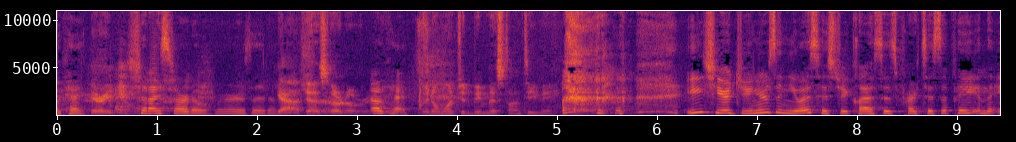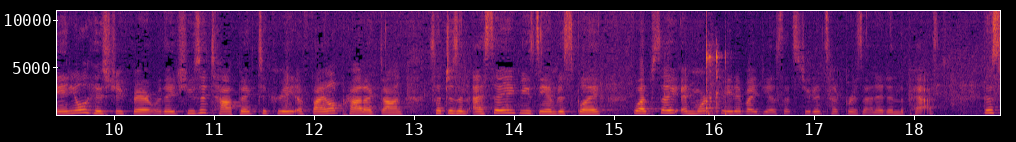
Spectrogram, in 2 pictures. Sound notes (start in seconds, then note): 5.1 laughs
